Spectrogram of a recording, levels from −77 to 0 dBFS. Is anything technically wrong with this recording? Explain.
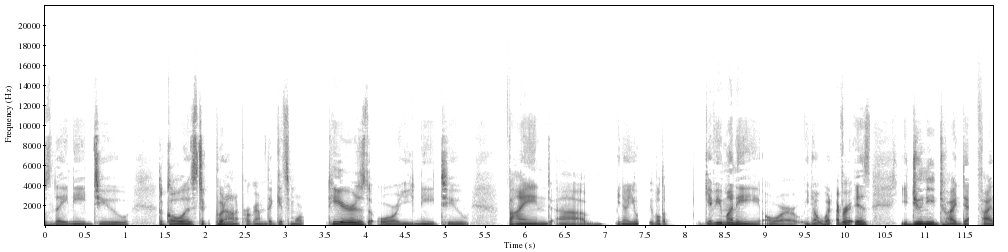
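Yes. AAC frame loss with muting occurs at 3.22 to 3.52 s after "program that gets more", 7.39 to 7.58 s between "uh you know you" and "to give you money", and 11.53 to 11.68 s. The decoder zeroes the missing spectrum, and overlapping windows fade the speech smoothly into gaps of 0.3, 0.17 and 0.13 s.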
